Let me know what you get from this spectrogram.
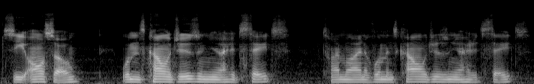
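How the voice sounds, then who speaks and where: A man hosting a fan mail show, talking off the cuff and reading aloud in a deliberate, measured, slightly formal way. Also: medium pitch, level tone. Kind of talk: unscripted talk, reading and answering listener mail.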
